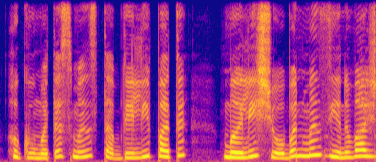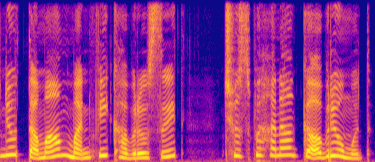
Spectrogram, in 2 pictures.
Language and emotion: Kashmiri, fearful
